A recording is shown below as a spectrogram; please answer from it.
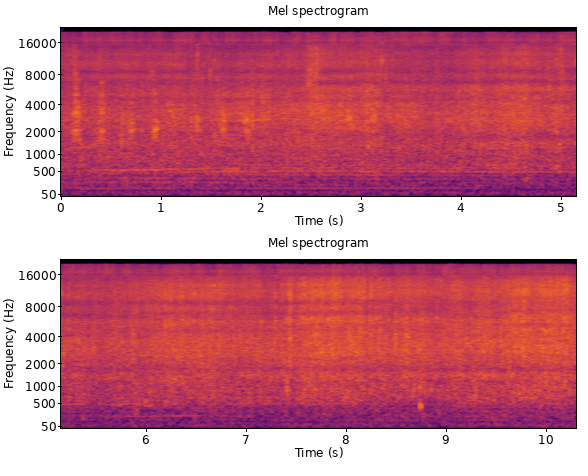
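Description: Ducks quacking near water at the Swiss and Italian border, many calls overlapping in a dense outdoor bed with steady water and wash noise throughout.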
